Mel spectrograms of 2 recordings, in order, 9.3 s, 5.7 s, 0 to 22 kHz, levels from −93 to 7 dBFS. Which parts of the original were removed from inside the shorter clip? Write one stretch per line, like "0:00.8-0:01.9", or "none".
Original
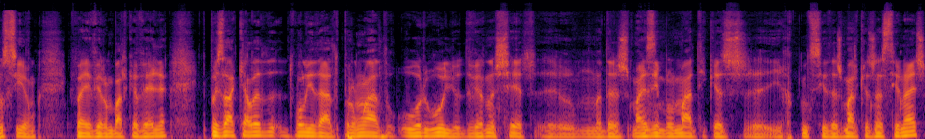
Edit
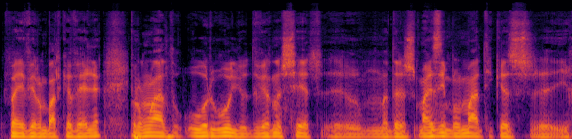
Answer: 0:01.9-0:03.4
